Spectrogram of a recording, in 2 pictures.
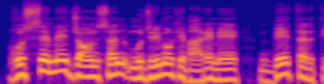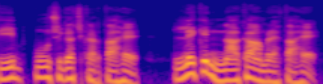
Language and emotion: Urdu, neutral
